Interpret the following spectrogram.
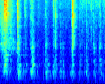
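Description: Hands and a cloth handling and rubbing a clear plastic turntable dust cover, making a string of small irregular clicks and scratchy scrapes.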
